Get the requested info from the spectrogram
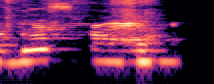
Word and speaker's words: Lisfranc: Travis Etienne has, it's a Lisfranc injury, just that is the pronunciation. Yeah, has a Lisfranc sprain, and people are like, "Oh, that's bad.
